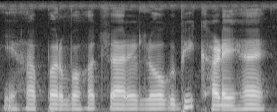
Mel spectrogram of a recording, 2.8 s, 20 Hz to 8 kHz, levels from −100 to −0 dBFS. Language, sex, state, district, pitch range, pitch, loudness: Hindi, male, Jharkhand, Palamu, 115-120 Hz, 120 Hz, -20 LUFS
